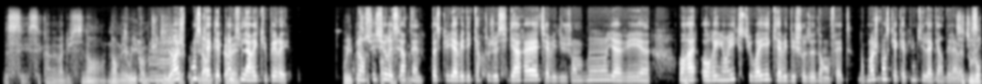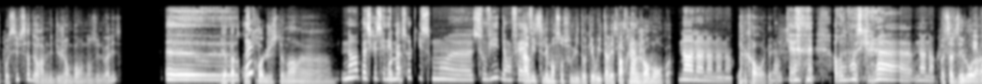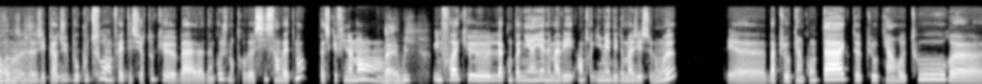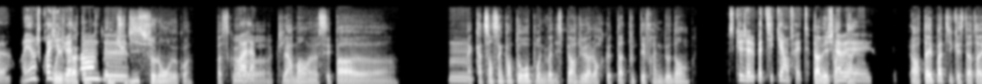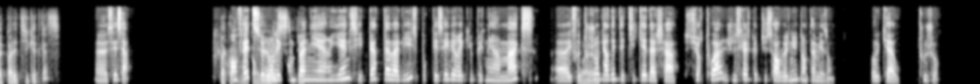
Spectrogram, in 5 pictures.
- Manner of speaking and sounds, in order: other background noise; tapping; drawn out: "Heu"; chuckle; chuckle
- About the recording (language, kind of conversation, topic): French, podcast, Comment as-tu géré la perte de ta valise à l’aéroport ?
